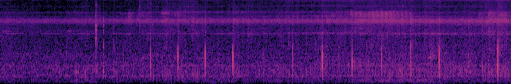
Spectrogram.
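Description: Near silence: a faint, steady, high-pitched insect drone, as from crickets or cicadas, with soft scattered clicks every second or so.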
